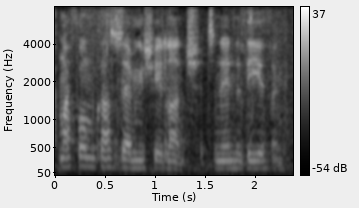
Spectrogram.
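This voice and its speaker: Cast a young man as a curt, defiant schoolboy, fast talker, music under it. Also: medium pitch, steady tone, vocal fry, heavy background noise, close to an everyday voice. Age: teenager. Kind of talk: television soap drama acting.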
